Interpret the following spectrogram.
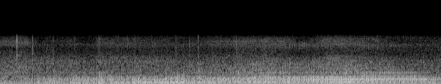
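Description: A motor vehicle's engine running nearby, a steady low hum that grows louder toward the end and then begins to fade.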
